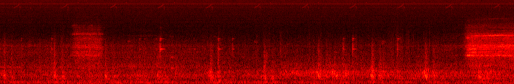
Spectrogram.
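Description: Diesel railcar heard from its driving cab, running on a falling gradient: a steady rumble with irregular clicks of the wheels over rail joints. A high, steady ringing tone sounds briefly about a second and a half in and again for a couple of seconds near the end.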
